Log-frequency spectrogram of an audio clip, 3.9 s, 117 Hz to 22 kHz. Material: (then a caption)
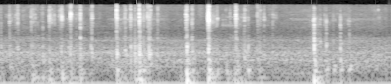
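Plastic. Rapid fingertip typing with both hands on the backlit plastic chiclet keyboard of a 2011 Alienware M11x laptop. Irregular bursts of short, crisp key taps with bright, high clicks die away almost at once, over a faint steady low hum.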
